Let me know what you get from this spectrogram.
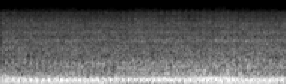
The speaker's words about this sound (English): God. How many times are we going to mow the same area? I don't know. Until he gets down to the dirt. He'll mow the dirt too. I think you're just mowing dirt at this point, ain't you?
